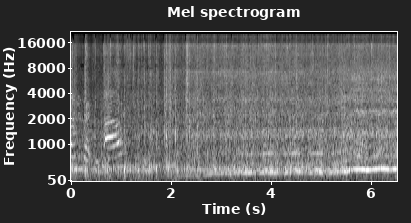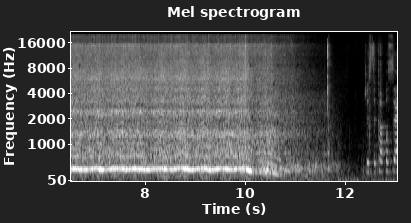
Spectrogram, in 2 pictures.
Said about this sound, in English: So here we go with the Vitamix or any blender that you have.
